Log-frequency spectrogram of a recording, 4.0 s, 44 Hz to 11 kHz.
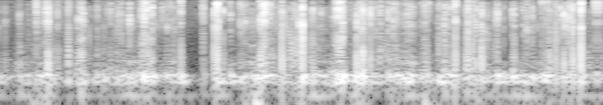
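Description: Very long acrylic nails scratch and tap rapidly on a fist-sized microphone head covered entirely in small round rhinestones, likely plastic, held up close. The result is a dense, continuous stream of crackly, gritty scratches and quick ticking taps with short bright clicks, over a steady low boomy hum around 200 Hz.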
